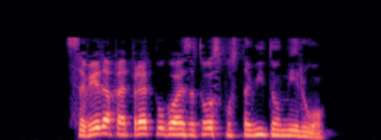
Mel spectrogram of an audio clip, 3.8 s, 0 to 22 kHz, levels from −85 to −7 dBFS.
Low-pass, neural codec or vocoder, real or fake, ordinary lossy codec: 7.2 kHz; codec, 16 kHz, 2 kbps, X-Codec, HuBERT features, trained on LibriSpeech; fake; MP3, 32 kbps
